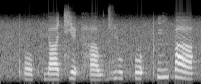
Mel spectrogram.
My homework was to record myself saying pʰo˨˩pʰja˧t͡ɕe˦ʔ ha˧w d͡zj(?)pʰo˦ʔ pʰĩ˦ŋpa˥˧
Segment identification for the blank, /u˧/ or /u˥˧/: u˥˧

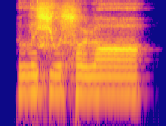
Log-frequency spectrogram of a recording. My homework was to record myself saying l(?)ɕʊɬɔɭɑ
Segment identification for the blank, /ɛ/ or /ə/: ə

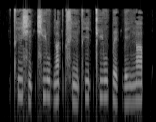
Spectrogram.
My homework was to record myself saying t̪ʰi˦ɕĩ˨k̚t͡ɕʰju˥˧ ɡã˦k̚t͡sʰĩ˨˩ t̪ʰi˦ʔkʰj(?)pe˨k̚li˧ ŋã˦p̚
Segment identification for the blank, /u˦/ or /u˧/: u˦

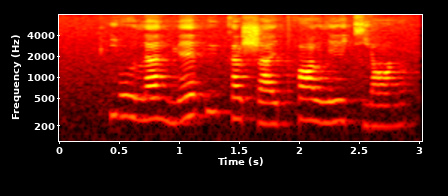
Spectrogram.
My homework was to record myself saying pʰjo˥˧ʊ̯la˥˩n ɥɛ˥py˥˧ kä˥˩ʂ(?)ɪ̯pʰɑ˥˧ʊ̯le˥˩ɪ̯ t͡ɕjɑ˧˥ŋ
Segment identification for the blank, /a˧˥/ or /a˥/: a˧˥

